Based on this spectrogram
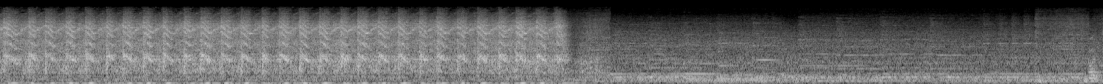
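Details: Car after rebuild, first start attempt, PCM runs fuel pump and fuel pressure holds: strong, even starter cranking about two or three pulses a second, never fires; cranks no start, ignition run/start circuit from PCM not wired.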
